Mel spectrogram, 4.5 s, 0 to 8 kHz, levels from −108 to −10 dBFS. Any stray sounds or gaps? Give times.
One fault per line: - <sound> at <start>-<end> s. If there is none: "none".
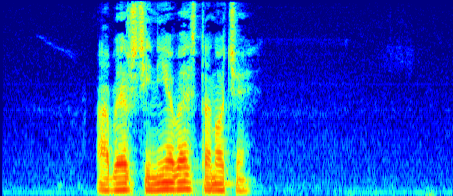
none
